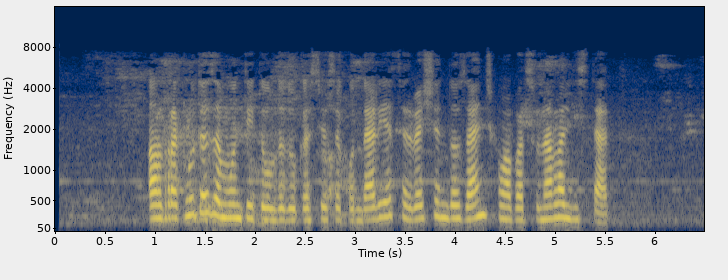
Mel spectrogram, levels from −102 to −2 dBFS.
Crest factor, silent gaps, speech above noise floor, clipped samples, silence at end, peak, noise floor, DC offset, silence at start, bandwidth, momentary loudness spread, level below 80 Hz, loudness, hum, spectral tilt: 20 dB; none; 33 dB; under 0.1%; 0.95 s; -2 dBFS; -53 dBFS; under 0.1%; 0.95 s; 7.4 kHz; 8 LU; -60 dBFS; -20 LUFS; none; -7 dB/octave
